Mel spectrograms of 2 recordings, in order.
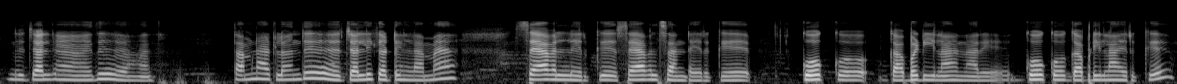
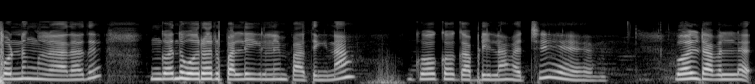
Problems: none marked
